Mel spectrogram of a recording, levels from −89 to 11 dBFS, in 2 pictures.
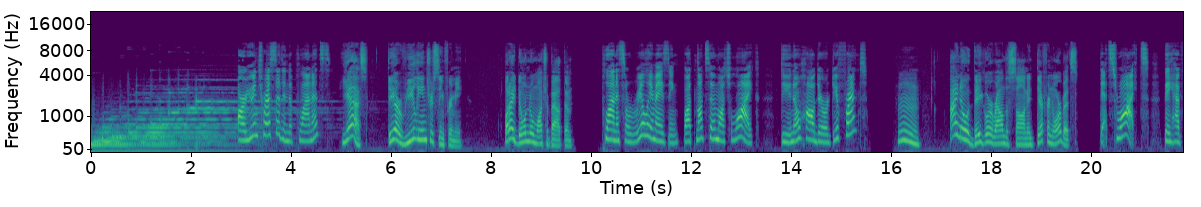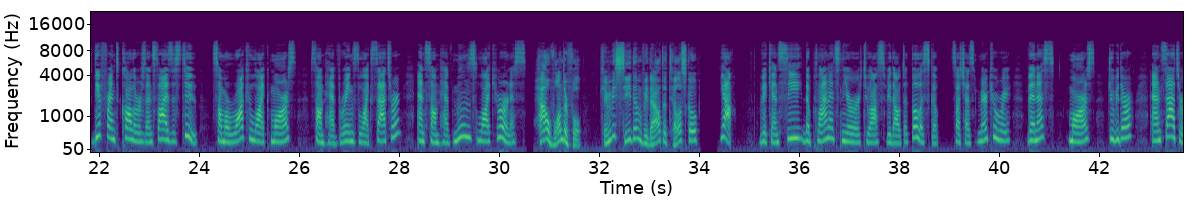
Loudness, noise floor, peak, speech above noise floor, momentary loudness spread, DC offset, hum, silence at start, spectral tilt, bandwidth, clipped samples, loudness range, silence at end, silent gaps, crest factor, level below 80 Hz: -19 LUFS; -64 dBFS; -2 dBFS; 46 dB; 13 LU; under 0.1%; none; 0 s; -4 dB/octave; 10.5 kHz; under 0.1%; 3 LU; 0 s; 9.72-10.14 s, 15.61-16.01 s, 19.77-20.16 s, 30.57-30.66 s, 34.05-34.35 s; 18 dB; -62 dBFS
